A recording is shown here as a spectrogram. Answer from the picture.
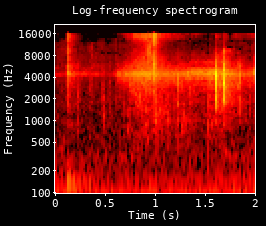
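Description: Typing on a computer keyboard: a few key clicks, bunched about one and a half seconds in.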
